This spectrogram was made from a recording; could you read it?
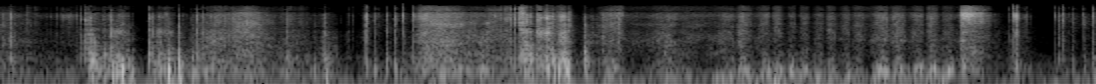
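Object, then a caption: Wood-look laminate floor. Long glitter acrylic nails scratch, tap and scurry across a flat wood-look laminate floor with a wood-grain surface. The sound is a bright, crackling rasp broken by quick sharp clicks and brief pauses.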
